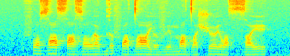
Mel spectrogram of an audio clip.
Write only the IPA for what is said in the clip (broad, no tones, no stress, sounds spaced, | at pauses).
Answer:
f ø zˤ ɤ sˤ a zˤ œ j ɤ ɡ ə f a dˤ ø j ə v e m ə dˤ œ ʃ œ j ə sˤ z e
